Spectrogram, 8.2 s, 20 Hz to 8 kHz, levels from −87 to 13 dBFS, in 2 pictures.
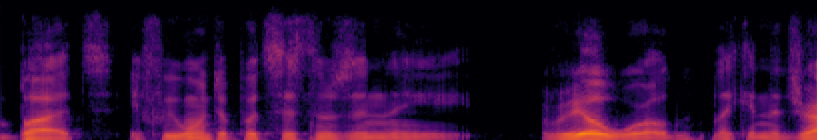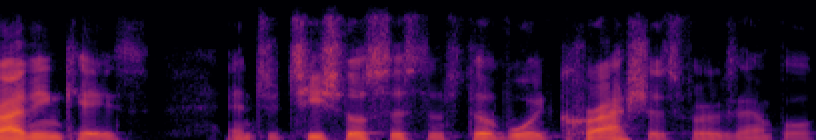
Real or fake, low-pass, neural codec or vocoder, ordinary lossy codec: real; 7.2 kHz; none; Opus, 32 kbps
